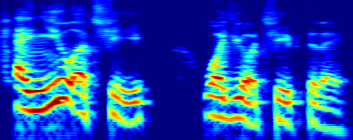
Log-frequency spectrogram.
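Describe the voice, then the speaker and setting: A man's voice: mid-range voice, sing-song, moderate pace, dark tone, breathy edge. A middle-aged man from Canada hosting a live webinar Q and A, talking loosely with lots of fillers and restarts. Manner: rambling, many fillers and restarts. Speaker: webinar host.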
